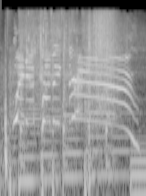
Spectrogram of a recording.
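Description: A cartoon character's wordless vocal cry over background music, its pitch falling away over the last second.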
